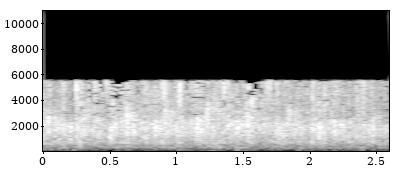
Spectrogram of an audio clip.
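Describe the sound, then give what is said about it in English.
An audience breaks into steady applause for the Lord, many hands clapping at once in a dense, continuous patter at an even level throughout. “Somebody ought to applaud the Lord.”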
